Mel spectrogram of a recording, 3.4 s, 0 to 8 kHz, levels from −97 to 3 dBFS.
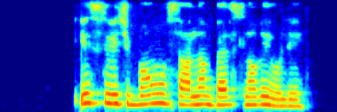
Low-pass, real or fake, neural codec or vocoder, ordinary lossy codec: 7.2 kHz; real; none; Opus, 32 kbps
